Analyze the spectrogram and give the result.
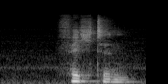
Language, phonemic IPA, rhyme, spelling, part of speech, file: German, /ˈfɛçtn̩/, -ɛçtn̩, fechten, verb, De-fechten.ogg
- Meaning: 1. to fence 2. to fight 3. to beg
